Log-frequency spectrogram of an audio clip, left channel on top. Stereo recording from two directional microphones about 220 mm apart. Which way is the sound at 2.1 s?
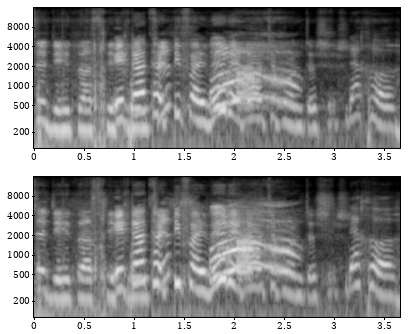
45° right (ahead or behind).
